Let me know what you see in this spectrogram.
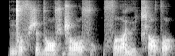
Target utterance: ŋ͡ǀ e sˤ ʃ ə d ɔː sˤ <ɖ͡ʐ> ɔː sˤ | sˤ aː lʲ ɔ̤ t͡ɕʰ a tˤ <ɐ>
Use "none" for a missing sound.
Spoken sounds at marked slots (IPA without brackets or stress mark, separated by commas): ɖ͡ʐ, ə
